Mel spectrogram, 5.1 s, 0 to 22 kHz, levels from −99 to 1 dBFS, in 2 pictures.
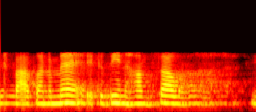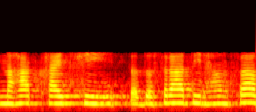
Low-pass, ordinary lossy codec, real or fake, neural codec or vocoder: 3.6 kHz; none; fake; codec, 16 kHz, 4.8 kbps, FACodec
